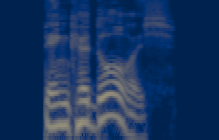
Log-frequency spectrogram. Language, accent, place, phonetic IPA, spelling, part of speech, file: German, Germany, Berlin, [ˌdɛŋkə ˈdʊʁç], denke durch, verb, De-denke durch.ogg
- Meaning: inflection of durchdenken: 1. first-person singular present 2. first/third-person singular subjunctive I 3. singular imperative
